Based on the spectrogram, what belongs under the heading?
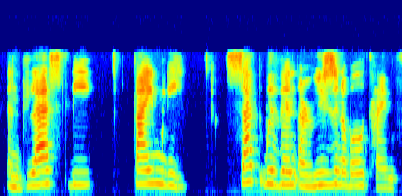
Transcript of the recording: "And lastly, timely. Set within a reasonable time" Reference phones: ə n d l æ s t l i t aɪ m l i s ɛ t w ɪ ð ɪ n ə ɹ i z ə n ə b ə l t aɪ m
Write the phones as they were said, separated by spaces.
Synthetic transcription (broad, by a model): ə n d l æ s t l i t aɪ m l i s ɛ t w ɪ ð ɪ n ə ɹ i z ə n ə b ə l t aɪ m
